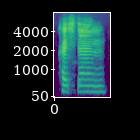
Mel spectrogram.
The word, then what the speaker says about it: Krishtun: Okay, so I guess my person is gonna be Christian, and on Instagram, her page is by Christian, and Christian is spelled KRISHTUN.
